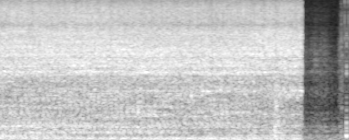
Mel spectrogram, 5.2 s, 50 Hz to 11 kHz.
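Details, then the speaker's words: 1965 Mustang project car at idle: loud harsh clattery rattle until abrupt shutoff; noise went quiet, then returned; owner doubts the flywheel and suspects a bolt rattling inside the motor, cause unknown; loud engine rattle at idle. "It's great, the noise is back. Sounds like a bolt that's rattling around inside of the motor."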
